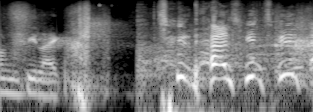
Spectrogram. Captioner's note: whoosh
